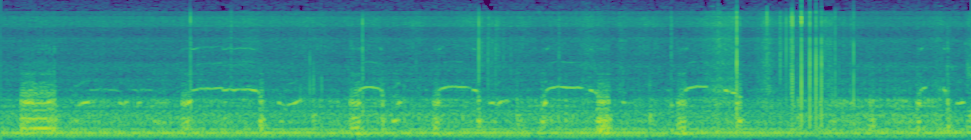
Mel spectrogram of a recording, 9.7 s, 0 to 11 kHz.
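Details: Hyundai Getz clutch pedal before a WD-40 fix: short chirping squeaks, rising then falling, about once a second over a low idle hum, from dry clutch pedal pivots.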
